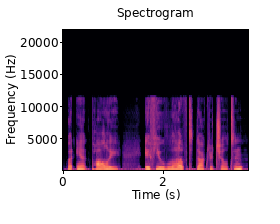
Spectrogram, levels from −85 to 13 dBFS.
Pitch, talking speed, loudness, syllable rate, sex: 215 Hz, 130 wpm, -16 LUFS, 3.8 syllables/s, female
